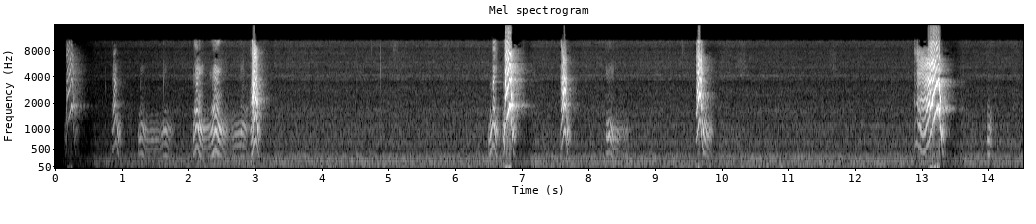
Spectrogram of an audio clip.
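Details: Toy Poodle puppy about three months old, born November 2014, romping playfully with other dogs indoors: scattered high-pitched yips and short sharp barks, some wavering, with several loud piercing barks spaced seconds apart over a low steady hum.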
